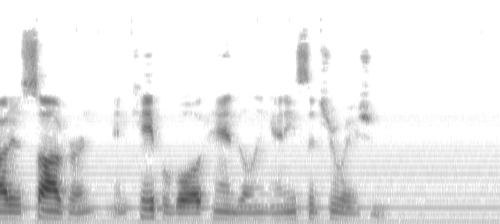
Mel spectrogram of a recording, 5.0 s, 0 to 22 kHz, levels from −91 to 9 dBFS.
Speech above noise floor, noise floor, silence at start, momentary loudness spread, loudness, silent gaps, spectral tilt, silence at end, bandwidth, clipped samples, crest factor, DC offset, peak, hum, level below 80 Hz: 36 dB; -66 dBFS; 0 s; 23 LU; -29 LUFS; none; -3 dB/octave; 1.3 s; 13 kHz; under 0.1%; 22 dB; under 0.1%; -10 dBFS; 60 Hz at -65 dBFS; -70 dBFS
